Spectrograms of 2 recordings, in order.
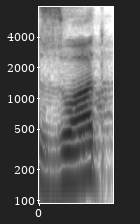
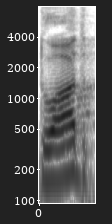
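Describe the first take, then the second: First: It starts with a j-like sound. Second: It starts with a d-like sound. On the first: It sounds like a different letter, jim. "ज्वाद पढ़ते हैं, जा की बू आती है" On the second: It sounds like a different letter, dal. "बाज़ लोग इसको द्वाद द्वाद पढ़ते हैं, दाल की बू आती है"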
